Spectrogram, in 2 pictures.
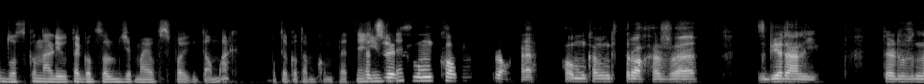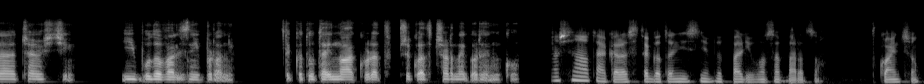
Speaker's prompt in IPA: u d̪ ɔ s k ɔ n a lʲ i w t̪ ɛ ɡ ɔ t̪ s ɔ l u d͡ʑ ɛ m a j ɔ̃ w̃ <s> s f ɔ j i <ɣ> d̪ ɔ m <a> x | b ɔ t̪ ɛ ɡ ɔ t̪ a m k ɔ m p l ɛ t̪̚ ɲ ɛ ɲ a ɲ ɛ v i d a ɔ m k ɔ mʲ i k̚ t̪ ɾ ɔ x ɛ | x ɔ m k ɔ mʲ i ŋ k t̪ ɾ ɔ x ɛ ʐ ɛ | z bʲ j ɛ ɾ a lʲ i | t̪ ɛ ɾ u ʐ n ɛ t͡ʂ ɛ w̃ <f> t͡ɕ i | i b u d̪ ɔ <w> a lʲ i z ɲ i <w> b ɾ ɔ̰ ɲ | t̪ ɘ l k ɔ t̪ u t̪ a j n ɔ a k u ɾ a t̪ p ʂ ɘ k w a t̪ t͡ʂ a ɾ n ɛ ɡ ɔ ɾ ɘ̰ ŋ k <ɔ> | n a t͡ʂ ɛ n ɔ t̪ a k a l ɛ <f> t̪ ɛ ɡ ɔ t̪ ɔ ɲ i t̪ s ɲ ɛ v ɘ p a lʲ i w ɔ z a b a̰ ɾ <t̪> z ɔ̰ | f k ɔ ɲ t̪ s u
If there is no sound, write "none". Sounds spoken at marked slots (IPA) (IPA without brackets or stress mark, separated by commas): f, ɣ, a, ɕ, v, ɣ, u, s, d̪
